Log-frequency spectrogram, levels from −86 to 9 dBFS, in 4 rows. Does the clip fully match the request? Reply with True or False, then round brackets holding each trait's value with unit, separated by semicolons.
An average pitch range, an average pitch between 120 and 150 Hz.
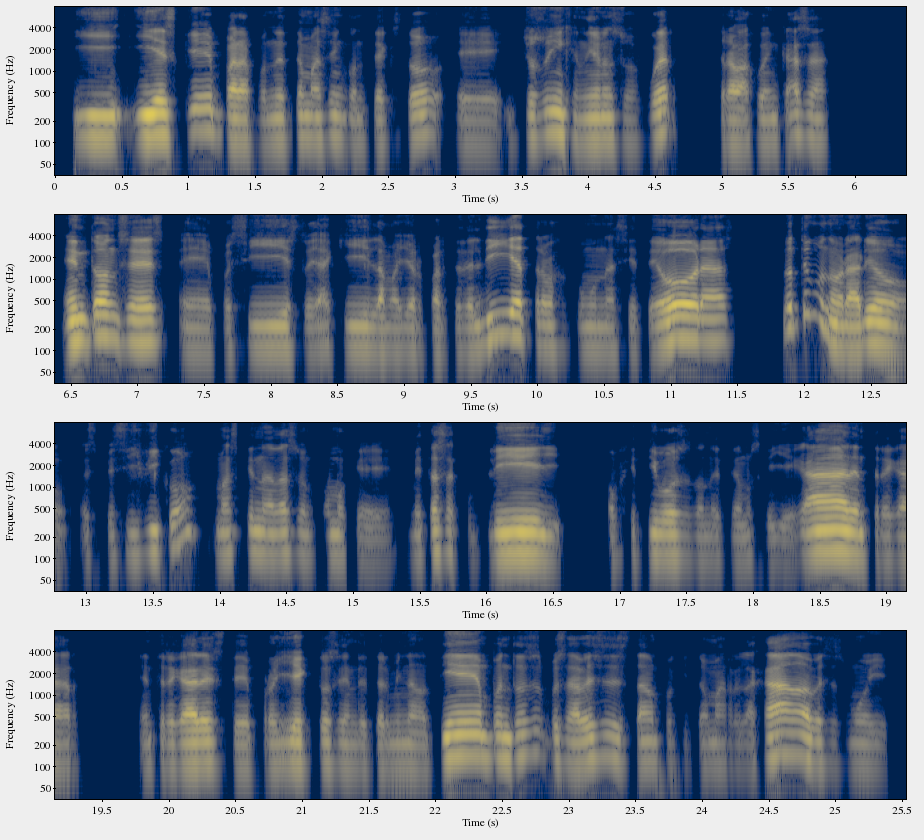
False (3.1 semitones; 110 Hz)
